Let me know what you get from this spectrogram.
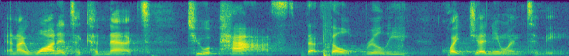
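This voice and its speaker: A woman from Brazil and Honduras whose first language is not English, speaking as a panelist with thoughtful pauses and restarts. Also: sits low, fairly even intonation. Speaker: panelist, faculty member. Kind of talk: panel discussion. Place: large auditorium. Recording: long hall reverb, faint noise.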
